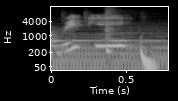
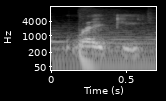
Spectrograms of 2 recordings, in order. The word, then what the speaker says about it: Reiki: i say it right is it reiki or rikki reiki reiki we talking about the reiki in massages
